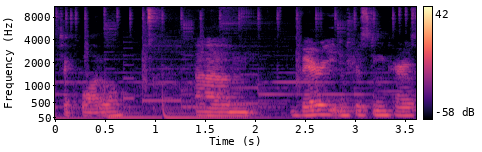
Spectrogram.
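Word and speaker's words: Tecuatl: from spring summer 2020 which was tequatl i think that's how you pronounce it i never have heard it said by anybody who could trust know what it's actually called i believe it's tequatl um very interesting pair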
